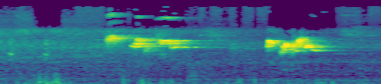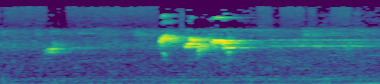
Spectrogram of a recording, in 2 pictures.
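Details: Red-whiskered bulbul singing short, bright warbled phrases that slide downward, about three bursts spaced a couple of seconds apart, with a soft low rumble of background noise throughout.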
